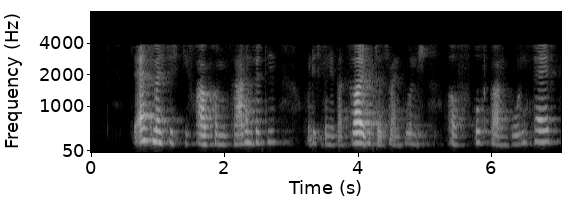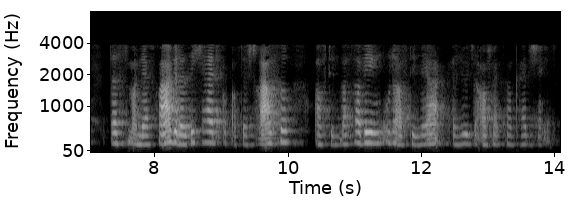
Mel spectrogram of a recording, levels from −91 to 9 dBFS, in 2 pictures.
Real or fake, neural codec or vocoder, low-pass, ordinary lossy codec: fake; codec, 24 kHz, 1.2 kbps, DualCodec; 7.2 kHz; AAC, 16 kbps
